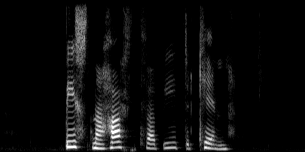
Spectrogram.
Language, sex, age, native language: Icelandic, female, 10, Icelandic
